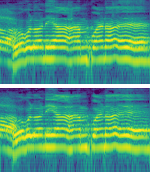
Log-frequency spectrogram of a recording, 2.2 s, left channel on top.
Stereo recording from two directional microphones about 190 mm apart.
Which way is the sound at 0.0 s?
50° left (ahead or behind).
